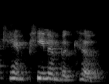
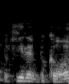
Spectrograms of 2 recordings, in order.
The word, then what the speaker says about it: Campinha-Bacote: But anyway, as we move forward, we have Sister Nia Campinha-Bacote. Did I say it correctly, sis? Nia Campinha-Bacote. Oh, Campinha-Bacote.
